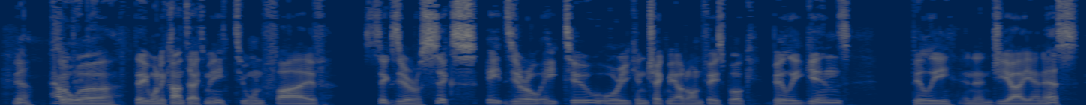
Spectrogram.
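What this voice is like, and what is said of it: Deep radio voice. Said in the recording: “He's got that deep voice... He's got a great radio voice... Good radio voice... Very good.”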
